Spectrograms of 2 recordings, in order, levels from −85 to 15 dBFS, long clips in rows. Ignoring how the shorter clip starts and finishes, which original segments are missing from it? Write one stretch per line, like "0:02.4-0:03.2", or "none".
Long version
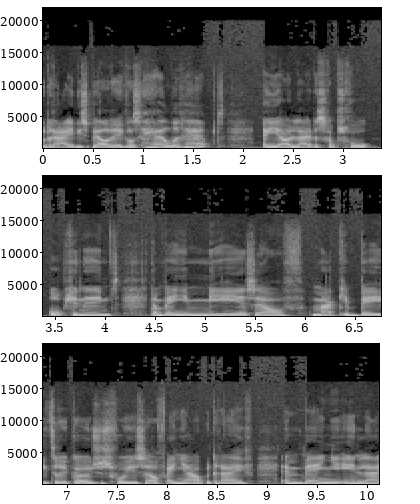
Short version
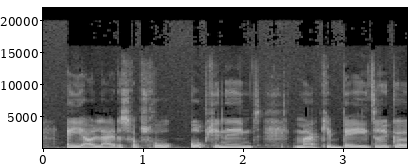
0:04.4-0:06.0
